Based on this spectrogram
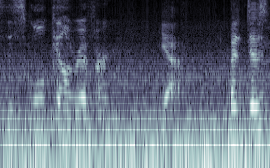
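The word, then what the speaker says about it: Schuylkill: actually see the river mom um it's the schoolkill river yeah but it just means full of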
